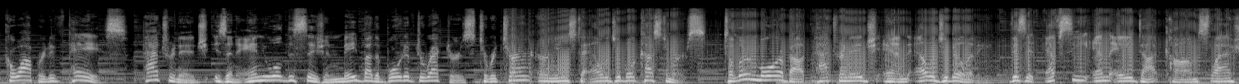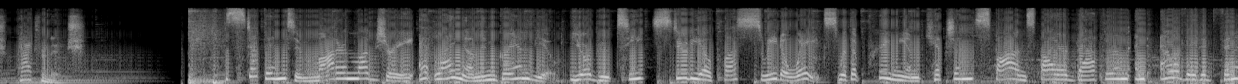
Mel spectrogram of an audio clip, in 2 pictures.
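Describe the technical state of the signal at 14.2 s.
Buffer tearing runs from 5.01 s to the end: writer and reader cross each period, splicing in a small slice of audio about 15 ms stale, producing a rattling 200 Hz buzz.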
